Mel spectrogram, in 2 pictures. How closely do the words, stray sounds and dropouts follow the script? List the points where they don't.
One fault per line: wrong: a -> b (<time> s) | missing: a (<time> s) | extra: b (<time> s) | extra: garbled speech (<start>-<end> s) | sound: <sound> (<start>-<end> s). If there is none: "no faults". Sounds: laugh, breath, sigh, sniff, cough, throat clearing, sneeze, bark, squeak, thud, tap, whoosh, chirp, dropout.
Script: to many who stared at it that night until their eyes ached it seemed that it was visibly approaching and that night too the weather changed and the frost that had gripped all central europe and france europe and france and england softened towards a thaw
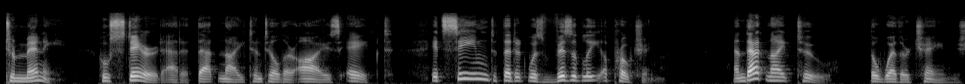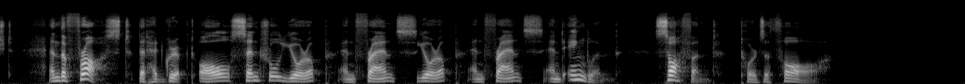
no faults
